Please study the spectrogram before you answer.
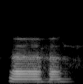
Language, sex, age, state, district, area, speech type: Odia, male, 45-60, Odisha, Nabarangpur, rural, conversation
